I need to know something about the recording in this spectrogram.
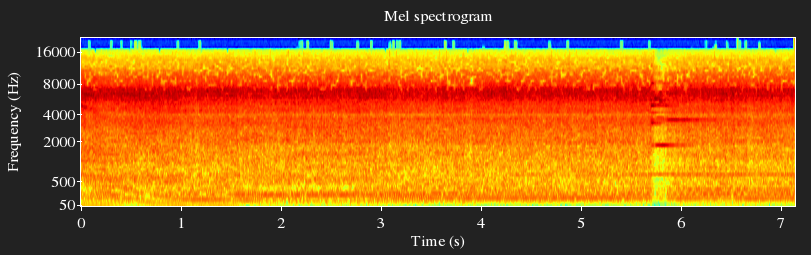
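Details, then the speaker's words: Old Mazda petrol engine for a woodgas generator, running on a new homemade ignition control computer, carburetor with no choke, hand-choked at the intake: steady, even note at constant speed with no misses, knocks or stumbles; normal running. "There, it runs quite nicely."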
